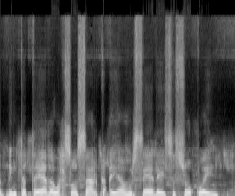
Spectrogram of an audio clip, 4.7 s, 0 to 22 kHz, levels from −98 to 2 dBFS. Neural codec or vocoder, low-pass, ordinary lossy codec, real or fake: codec, 44.1 kHz, 2.6 kbps, SNAC; none; none; fake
